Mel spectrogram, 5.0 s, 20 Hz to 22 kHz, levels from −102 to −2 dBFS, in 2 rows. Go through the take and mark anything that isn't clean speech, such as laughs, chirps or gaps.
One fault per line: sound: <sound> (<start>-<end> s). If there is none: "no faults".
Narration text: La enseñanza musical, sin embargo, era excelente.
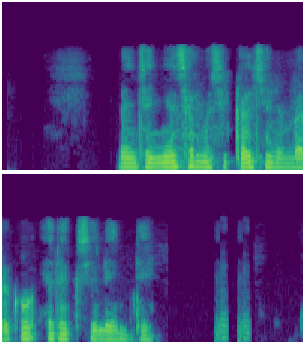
sound: laugh (4.3-4.6 s)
